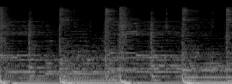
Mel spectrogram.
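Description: Background music with a steady beat: a low drum hit about every two-thirds of a second over a held bass and sustained melody tones.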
